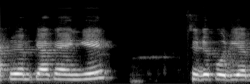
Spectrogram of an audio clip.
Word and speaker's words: pseudopodia: Unicellular organism produced through the process is called answer cell division pseudopodia नहीं, P silent रहेगा बच्चा, pseudopodia।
